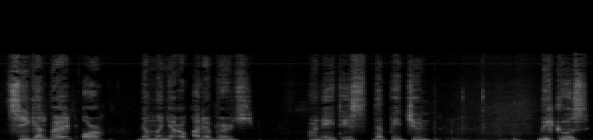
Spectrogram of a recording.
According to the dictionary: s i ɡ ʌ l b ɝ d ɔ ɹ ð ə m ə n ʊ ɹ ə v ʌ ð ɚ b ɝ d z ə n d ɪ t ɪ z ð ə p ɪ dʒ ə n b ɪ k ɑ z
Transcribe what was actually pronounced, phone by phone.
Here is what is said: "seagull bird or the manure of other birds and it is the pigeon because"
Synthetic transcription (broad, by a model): s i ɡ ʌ l b ɝ d ɔ ɹ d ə m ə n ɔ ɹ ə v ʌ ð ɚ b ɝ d s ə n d ɪ t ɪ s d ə p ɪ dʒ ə n b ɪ k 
